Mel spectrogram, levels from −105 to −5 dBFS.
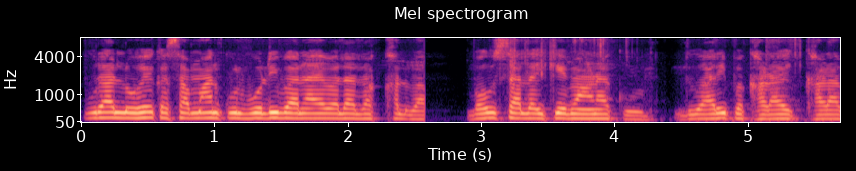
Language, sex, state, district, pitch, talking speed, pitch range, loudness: Bhojpuri, female, Uttar Pradesh, Deoria, 170 Hz, 210 wpm, 155-180 Hz, -26 LUFS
